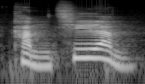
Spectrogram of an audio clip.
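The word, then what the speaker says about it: คำเชื่อม: 이런 케이스 같은 경우에는 이 가운데를 길게 빼준다라는 게 포인트인데요. 어떻게 되는 거냐면 츠암 아니고요. 츠암 이렇게 가운데가 길어진다라는 것을 포인트로 기억하시면 되겠습니다. 자, 다시 한번 발음해 볼게요. 감츠암이 되겠습니다.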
